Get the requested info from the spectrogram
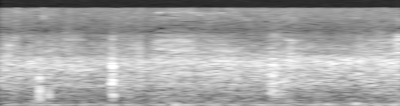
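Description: Faint outdoor background noise with a few soft, short ticks.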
